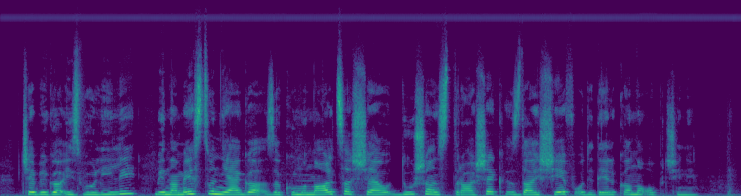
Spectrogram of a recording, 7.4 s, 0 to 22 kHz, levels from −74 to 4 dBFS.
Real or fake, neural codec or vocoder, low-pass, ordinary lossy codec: real; none; none; none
